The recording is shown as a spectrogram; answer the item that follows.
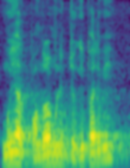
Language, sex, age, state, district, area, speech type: Odia, male, 45-60, Odisha, Boudh, rural, spontaneous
